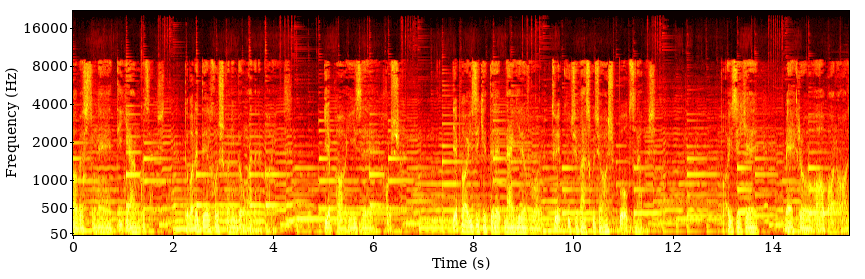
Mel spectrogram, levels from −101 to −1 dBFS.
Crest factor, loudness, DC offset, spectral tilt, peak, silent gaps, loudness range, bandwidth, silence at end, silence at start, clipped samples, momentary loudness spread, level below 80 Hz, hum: 16 dB; -17 LUFS; under 0.1%; -5.5 dB/octave; 0 dBFS; none; 4 LU; 14 kHz; 0 s; 0 s; under 0.1%; 9 LU; -32 dBFS; none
